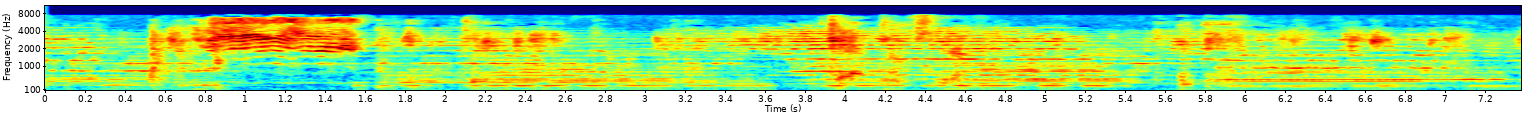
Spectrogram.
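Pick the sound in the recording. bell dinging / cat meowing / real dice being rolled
cat meowing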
